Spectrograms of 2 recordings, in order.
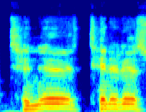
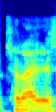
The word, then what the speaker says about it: tinnitus: i have such bad uh tinnitus or tinnitus however you want to pronounce it we've we've you're like tony you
